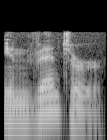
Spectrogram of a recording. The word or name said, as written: inventor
